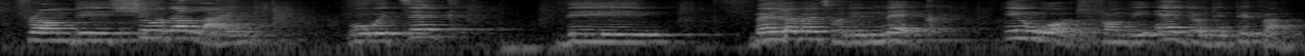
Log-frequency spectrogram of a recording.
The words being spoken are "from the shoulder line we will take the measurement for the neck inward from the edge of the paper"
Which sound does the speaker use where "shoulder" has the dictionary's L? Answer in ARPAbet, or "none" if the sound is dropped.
none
